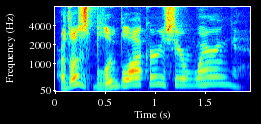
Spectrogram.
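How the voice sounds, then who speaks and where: A man's voice: very high voice, expressive, normal speed, a crowd in the background. A man hosting a podcast, chatting casually with his guest as interviewer.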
